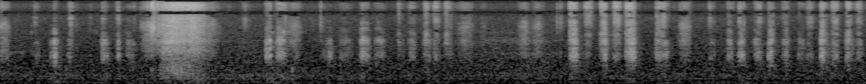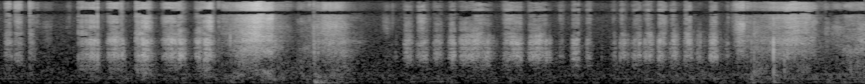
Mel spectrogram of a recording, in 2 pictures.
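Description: Paper tortillon (blending stump) rubbed over graphite shading on a paper tile to soften it: faint, quick, scratchy strokes, denser about a second in and again from about seven to nine seconds in.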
